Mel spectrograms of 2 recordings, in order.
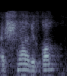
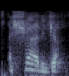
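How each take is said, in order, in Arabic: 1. تُلفظ الكلمة بصوت q. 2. تُلفظ الكلمة بصوت j.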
